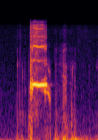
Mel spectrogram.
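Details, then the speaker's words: Deliberate belch: a single short, loud, raspy burst from the throat, a normal release of swallowed air. "Hang on. I got another burp. Okay, she has another"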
